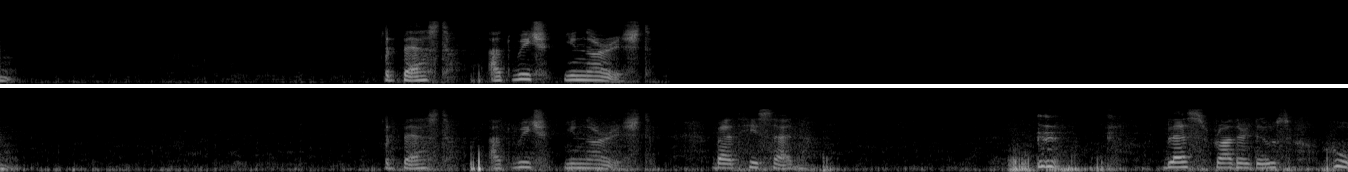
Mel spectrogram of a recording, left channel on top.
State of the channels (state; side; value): drops out; left; at 6.6 s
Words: the best at which you nourished." But he said, "Blessed rather those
